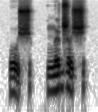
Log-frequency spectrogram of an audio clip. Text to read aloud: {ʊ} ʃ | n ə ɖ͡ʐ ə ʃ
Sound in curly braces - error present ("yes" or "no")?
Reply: no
